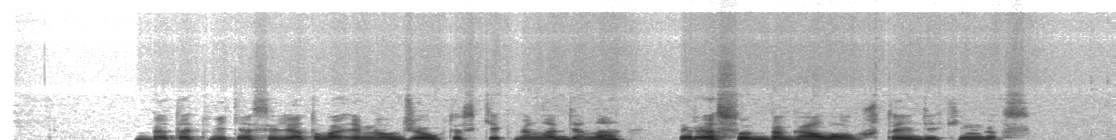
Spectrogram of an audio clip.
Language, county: Lithuanian, Kaunas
